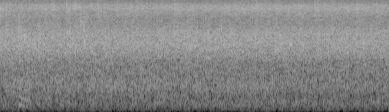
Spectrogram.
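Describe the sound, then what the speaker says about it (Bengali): Heavy rain pours down in a dense, even hiss, a steady close wash of water with no pauses and no talk. "কি পানি দেখেন, পানি পড়ছে, কিভাবে পানি পড়ছে দেখছেন, বহু বৃষ্টি।"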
